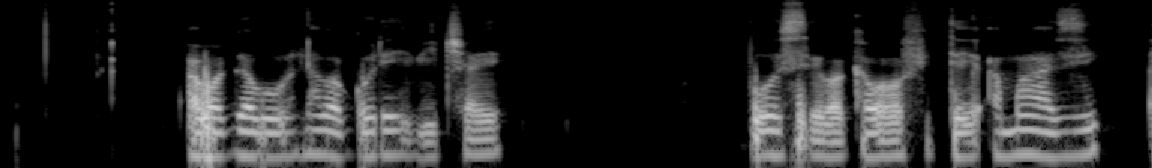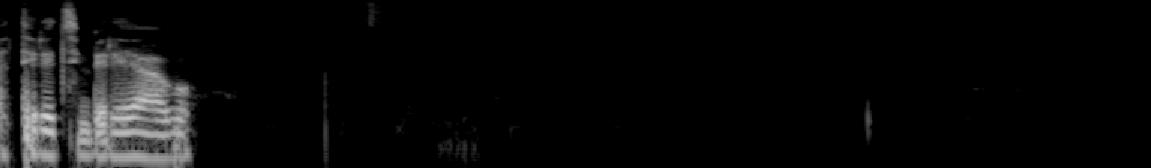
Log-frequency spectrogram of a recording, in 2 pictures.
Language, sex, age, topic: Kinyarwanda, male, 18-24, government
